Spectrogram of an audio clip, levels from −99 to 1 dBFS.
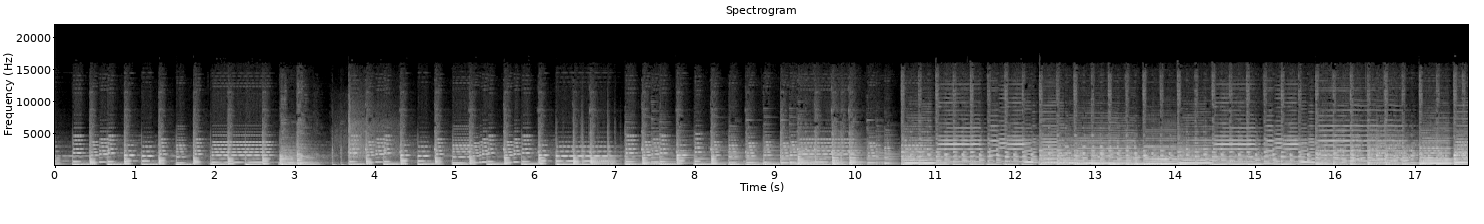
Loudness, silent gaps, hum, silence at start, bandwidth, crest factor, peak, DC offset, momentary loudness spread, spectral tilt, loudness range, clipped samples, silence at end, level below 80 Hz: -20 LUFS; none; none; 0 s; 15 kHz; 18 dB; -2 dBFS; under 0.1%; 4 LU; -6.5 dB/octave; 3 LU; under 0.1%; 0 s; -30 dBFS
